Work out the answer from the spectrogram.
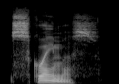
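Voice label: "squamous", English, British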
